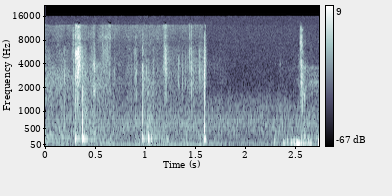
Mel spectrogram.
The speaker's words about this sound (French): Enfin, il entend des pas dans les escaliers.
